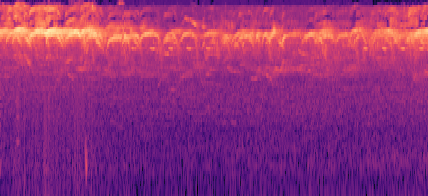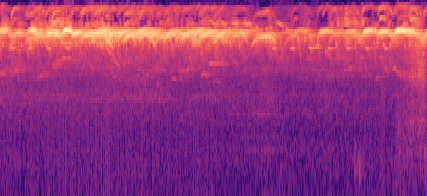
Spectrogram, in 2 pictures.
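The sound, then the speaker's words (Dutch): Owl chicks with black facial masks calling: a steady, continuous chorus of thin, high, wheezy chirps and hisses that overlap and repeat without pause, fairly loud and with no talking. “Maar goed, dan, dan zie je eh, die jongen eh, zitten en eh, hoor je ook de geluiden die ik dat net heb laten horen.”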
